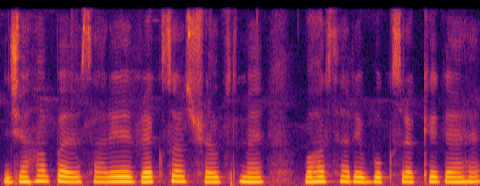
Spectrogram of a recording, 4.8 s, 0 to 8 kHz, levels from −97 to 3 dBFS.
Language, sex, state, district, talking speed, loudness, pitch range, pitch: Hindi, female, Chhattisgarh, Jashpur, 125 wpm, -14 LUFS, 205-215 Hz, 210 Hz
